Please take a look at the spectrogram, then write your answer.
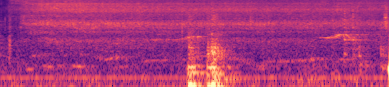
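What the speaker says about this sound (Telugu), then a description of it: "ఇప్పుడు ఇందులో చికెన్ వేసేస్తున్నాను నేను." Chicken goes into a hot pan for chicken handi with a steady hiss and steam, then a short burst of louder sizzling and clatter, settling back to a continuous close sizzle.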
